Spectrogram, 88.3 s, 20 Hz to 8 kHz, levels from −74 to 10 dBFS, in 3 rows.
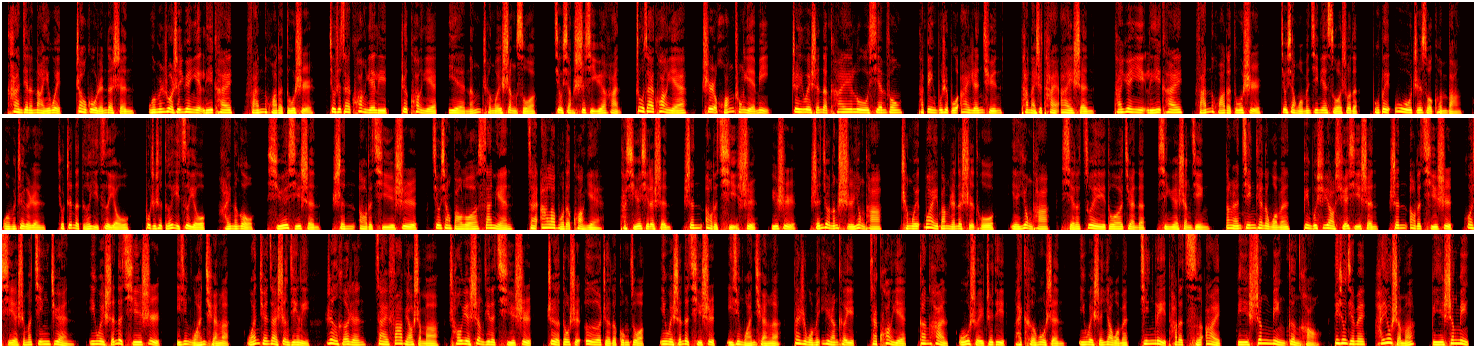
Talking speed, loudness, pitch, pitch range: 210 characters per minute, -14 LUFS, 160 Hz, 135-185 Hz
